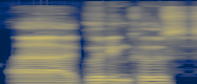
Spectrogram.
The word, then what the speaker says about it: Gutekunst: Gutekunst, how you say it, Fernando? Good. There you go.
